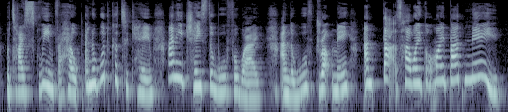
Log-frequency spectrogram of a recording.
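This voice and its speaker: A woman's voice: high-pitched, sing-song, normal speed, hardly any pauses, fairly bright tone, voice pushed up. A woman voicing a dramatic, boastful little schoolgirl telling tall tales in a breathless, exaggerated way for a storybook. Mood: excited boasting.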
